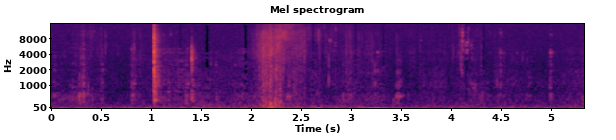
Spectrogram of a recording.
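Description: A person chewing a mouthful of food with the lips closed: soft, wet mouth clicks and smacks, with a sharp tick about a second in and a short breathy rush about two seconds in.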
